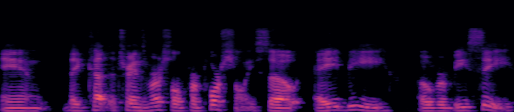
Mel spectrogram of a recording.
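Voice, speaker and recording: A man with an unremarkable speaking voice, medium pitch, fairly even intonation and a fairly slow pace. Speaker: math teacher. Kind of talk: lecture.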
